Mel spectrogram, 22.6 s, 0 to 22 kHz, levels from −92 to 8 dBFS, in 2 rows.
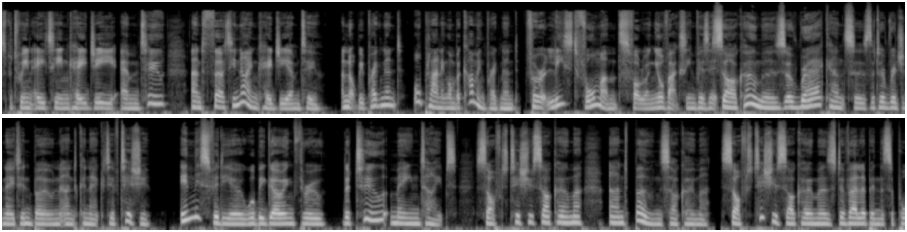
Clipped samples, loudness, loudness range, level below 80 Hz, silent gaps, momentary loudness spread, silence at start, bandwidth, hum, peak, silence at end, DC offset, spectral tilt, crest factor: under 0.1%; -23 LUFS; 4 LU; -46 dBFS; 13.33-13.37 s, 20.20-20.26 s; 9 LU; 0 s; over 20 kHz; none; -4 dBFS; 0 s; under 0.1%; -4 dB/octave; 20 dB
